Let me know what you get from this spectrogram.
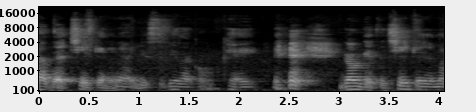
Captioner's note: chuckles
